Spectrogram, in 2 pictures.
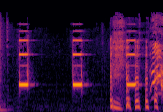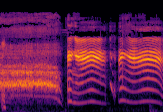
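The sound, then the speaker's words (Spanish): Two or three evenly spaced electronic beeps like a hospital heart monitor, clear, then a newborn baby bursts into loud, wavering cries that continue to the end. “¿Pero por qué ponen los pitidos al principio? Porque parece un hospital. Claro, el corazón.”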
